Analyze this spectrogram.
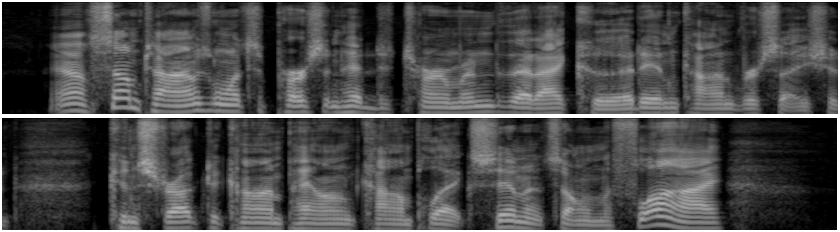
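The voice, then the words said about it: Southern mountain twang accent. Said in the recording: “folks heard my accent ... it's hard to lose a mountain twang like this one”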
